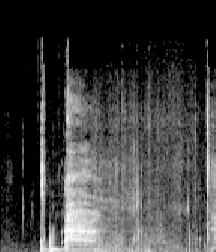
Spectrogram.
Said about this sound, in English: I'm gonna take a sip, and we're gonna talk about some more cool stuff. Hang on.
